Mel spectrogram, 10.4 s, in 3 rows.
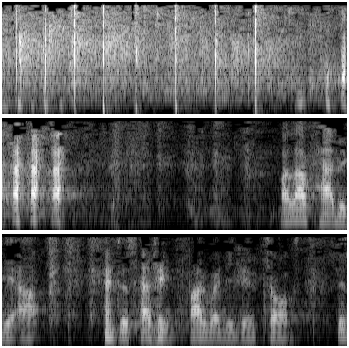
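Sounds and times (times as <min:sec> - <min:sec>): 
audience hand claps: 0:00.0 - 0:04.1
people chuckling: 0:02.9 - 0:04.7
speech: 0:03.0 - 0:04.2, 0:06.2 - 0:10.3.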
